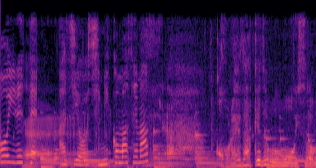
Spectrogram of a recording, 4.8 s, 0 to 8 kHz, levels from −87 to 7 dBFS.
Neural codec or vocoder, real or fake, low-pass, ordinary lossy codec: none; real; 7.2 kHz; none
